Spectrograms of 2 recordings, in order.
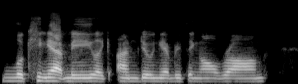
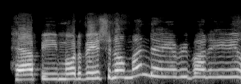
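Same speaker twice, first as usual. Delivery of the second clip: mock cheer; 13 semitones higher, 3 dB louder than usual. Mocking her upbeat post.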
